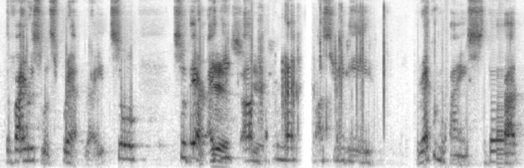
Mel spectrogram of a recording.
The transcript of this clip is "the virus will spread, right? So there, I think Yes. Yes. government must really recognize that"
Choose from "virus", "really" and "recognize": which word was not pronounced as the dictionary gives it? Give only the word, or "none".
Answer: recognize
